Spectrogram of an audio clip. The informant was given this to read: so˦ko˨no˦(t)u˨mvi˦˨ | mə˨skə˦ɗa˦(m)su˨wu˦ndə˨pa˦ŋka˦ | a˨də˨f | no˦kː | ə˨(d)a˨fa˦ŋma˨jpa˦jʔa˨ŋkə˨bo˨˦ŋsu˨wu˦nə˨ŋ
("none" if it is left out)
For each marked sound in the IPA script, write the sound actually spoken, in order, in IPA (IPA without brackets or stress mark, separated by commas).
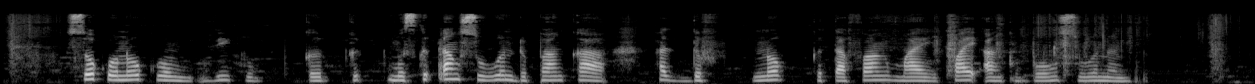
k, ŋ, t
